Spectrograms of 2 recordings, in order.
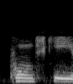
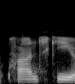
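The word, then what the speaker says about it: pączki: say it it's no punki or ponki or however different forms that you know people attempt to say it that is actually the correct way does it get to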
